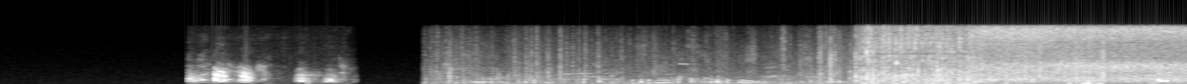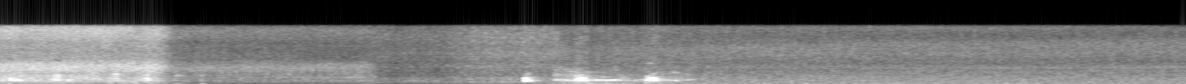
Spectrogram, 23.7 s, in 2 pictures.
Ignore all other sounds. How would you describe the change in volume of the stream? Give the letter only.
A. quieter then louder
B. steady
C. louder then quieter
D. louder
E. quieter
E.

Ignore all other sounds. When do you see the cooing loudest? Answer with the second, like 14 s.
11 s.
